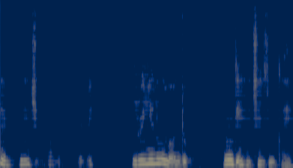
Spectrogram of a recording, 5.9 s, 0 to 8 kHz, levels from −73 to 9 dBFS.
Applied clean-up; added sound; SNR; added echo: neural mask model DeepFilterNet 3.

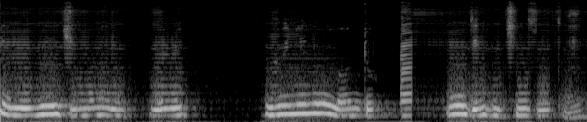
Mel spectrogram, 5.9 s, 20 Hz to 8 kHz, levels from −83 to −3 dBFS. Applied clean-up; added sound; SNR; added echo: neural separator model SepFormer DNS4.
